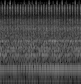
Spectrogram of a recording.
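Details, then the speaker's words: Used mini milling machine with a thin spindle belt, taking a light cut on aluminium round bar: soft, steady motor hum with a smooth, even cutting note and no chatter, running normally. "切り込みを大きくすると怖いので、軽い切削ですが、このくらいなら大丈夫そうです。"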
